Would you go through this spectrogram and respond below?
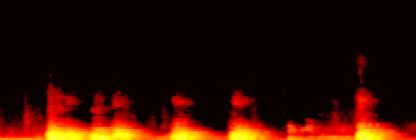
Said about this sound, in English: until I hear the dogs going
